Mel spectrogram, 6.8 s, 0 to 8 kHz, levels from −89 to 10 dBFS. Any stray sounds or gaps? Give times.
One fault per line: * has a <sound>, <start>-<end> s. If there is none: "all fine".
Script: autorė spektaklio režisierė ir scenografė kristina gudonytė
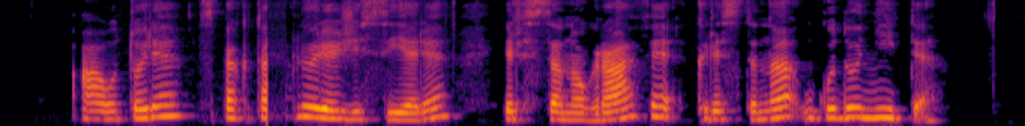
* has a dropout, 1.8-1.9 s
